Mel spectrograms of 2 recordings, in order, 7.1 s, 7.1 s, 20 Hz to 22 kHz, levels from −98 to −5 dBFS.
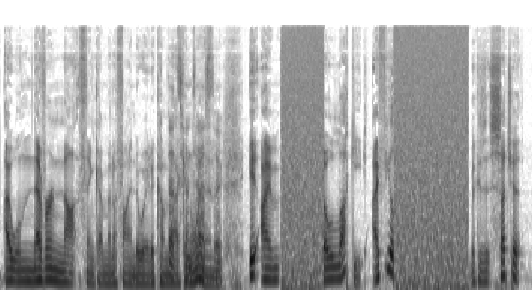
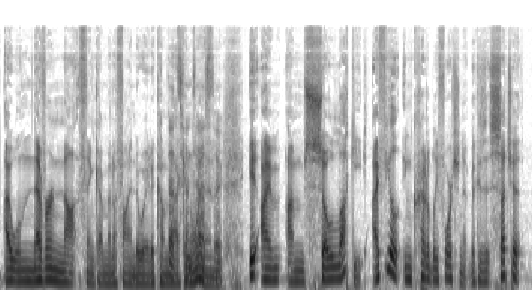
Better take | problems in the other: second | audio cutting out; filled with static; at 3.5 s for 0.5 s and at 5 s for 1 s

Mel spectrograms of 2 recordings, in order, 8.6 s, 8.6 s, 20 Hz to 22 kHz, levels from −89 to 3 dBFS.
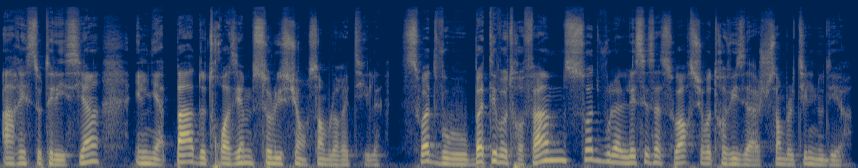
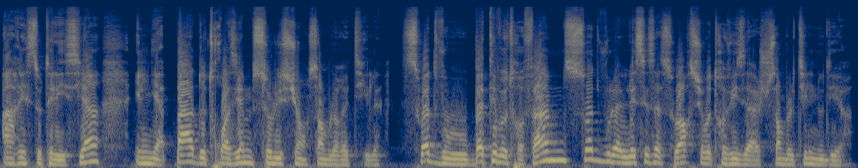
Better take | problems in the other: first | distortion; heavy; 7 dB below the speech

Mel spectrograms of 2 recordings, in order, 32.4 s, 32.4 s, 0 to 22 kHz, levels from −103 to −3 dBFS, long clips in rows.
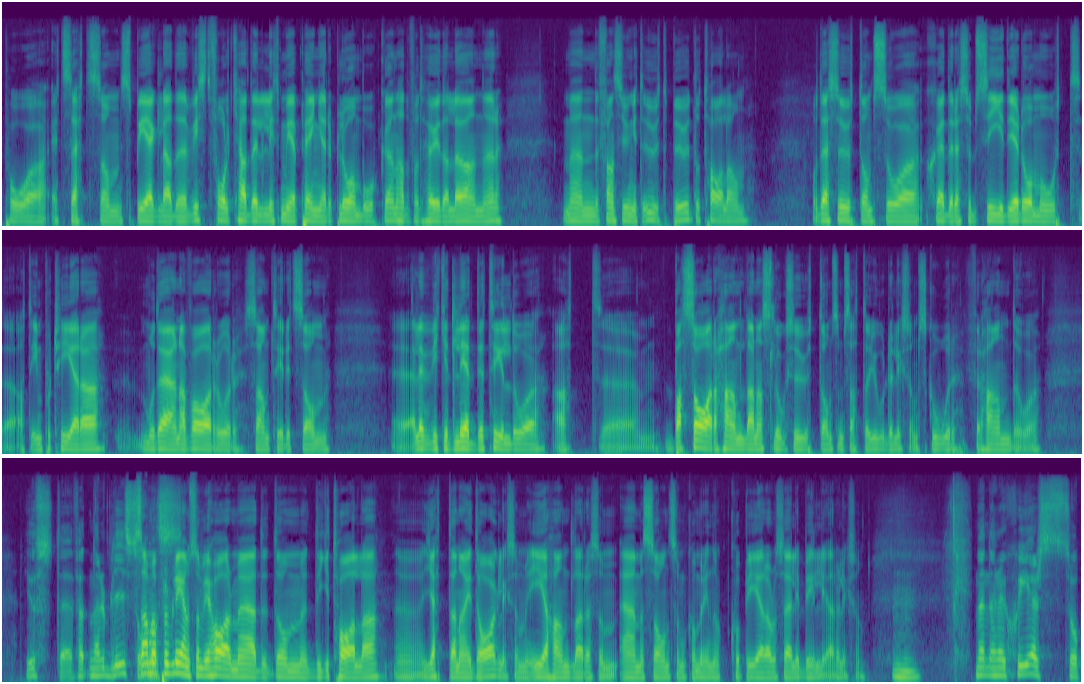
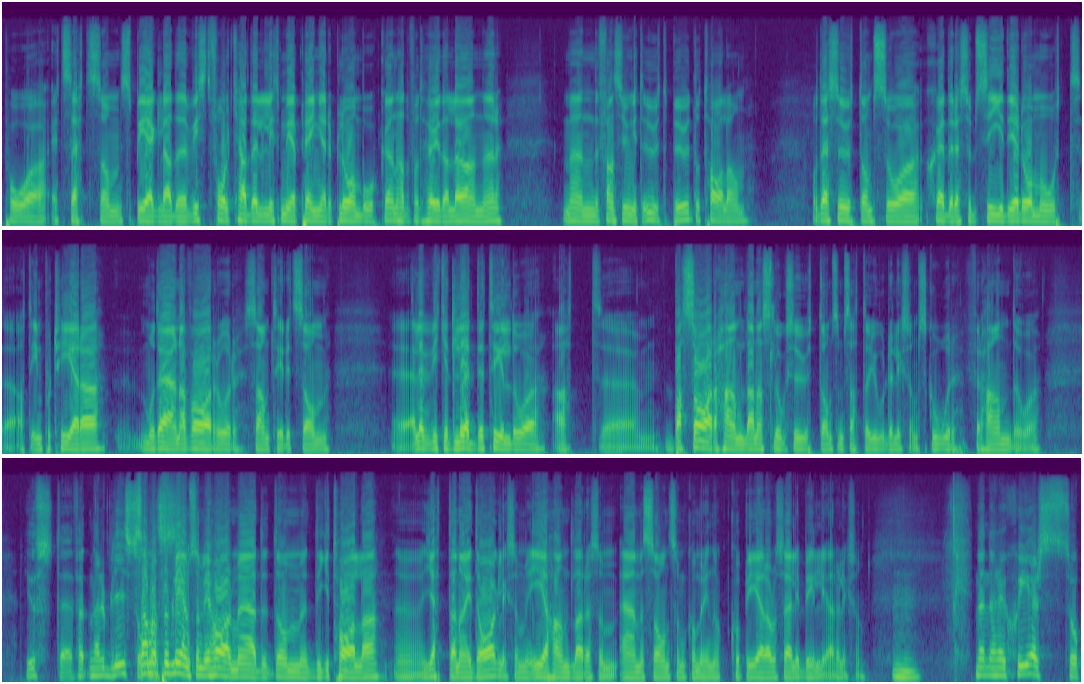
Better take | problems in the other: first | distortion; slight; 5% of the sound clipped

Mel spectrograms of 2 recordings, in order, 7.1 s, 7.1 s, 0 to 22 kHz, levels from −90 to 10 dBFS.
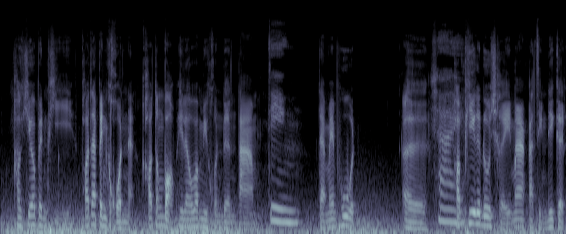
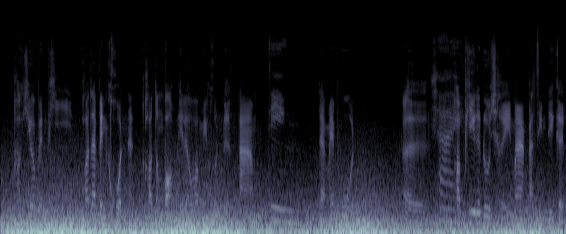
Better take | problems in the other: first | wind noise on the microphone; heavy; 3 dB above the speech; occasional gusts in the first

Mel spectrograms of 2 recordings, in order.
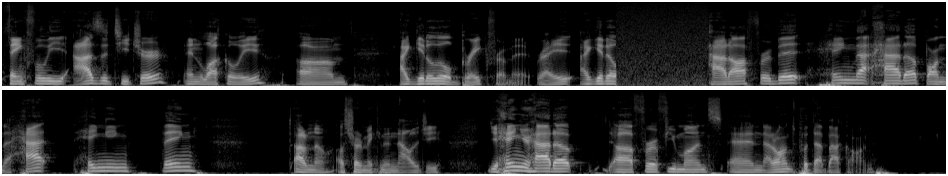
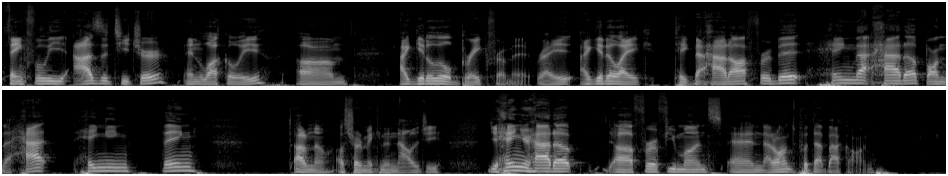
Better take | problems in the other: second | audio cutting out; filled with static; at 6 s for 1 s

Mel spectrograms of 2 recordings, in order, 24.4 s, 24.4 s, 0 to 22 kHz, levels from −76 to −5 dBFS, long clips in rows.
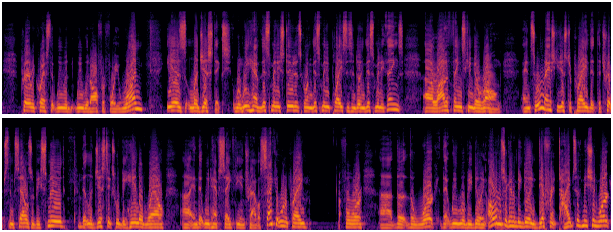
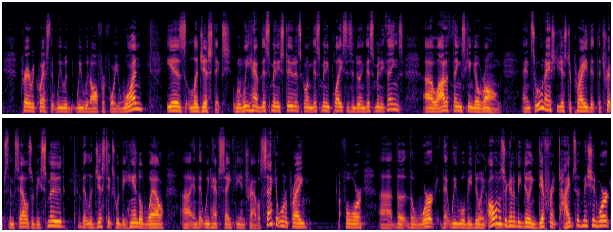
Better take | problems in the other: second | distortion; heavy; 7 dB below the speech

